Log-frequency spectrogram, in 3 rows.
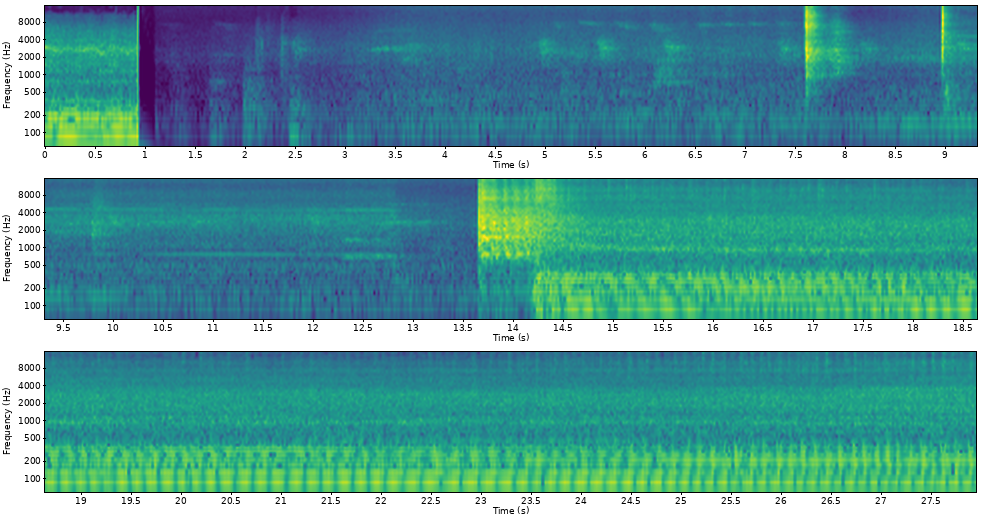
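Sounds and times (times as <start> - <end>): motorcycle engine starting and idling: 7.6 - 27.9.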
